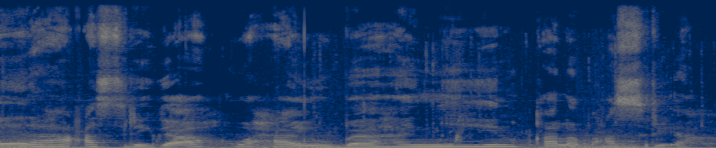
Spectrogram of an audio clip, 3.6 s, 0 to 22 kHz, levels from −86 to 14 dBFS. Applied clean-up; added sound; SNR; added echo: none; Engine; 4 dB; none.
